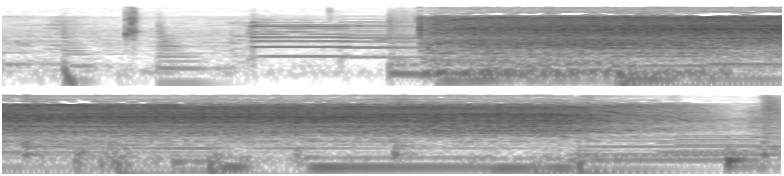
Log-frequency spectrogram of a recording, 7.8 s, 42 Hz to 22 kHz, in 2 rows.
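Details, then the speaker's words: Makita 4327M jigsaw after about 2 years of use, speed dial at low setting (speed one–two): steady even high buzz for about five seconds, no rattle or speed hunting; motor and switch healthy. "Jadi, sampai saat ini, ternyata tombol sakelar masih berfungsi dengan baik dan tidak rusak sama sekali."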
